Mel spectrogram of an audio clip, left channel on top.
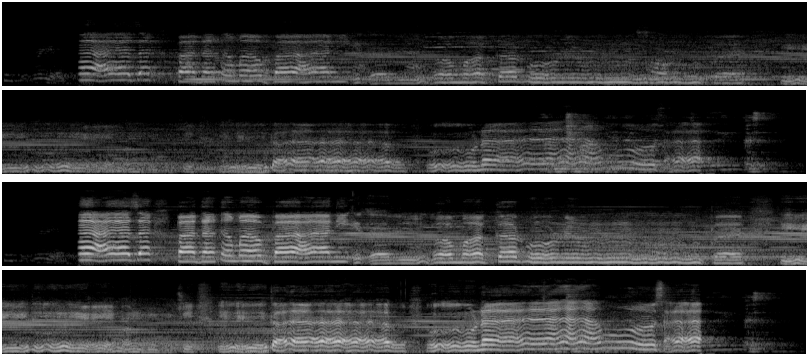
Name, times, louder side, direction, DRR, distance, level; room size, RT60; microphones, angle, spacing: voice 1, 0.0-0.6 1.2-4.3 5.9-7.5 10.2-10.7, left 2 dB, 70° left, -1 dB, 2.8 m, -49 dB
sound 1, 0.8-15.1, right 10 dB, 90° right, 0.3 m, -26 dB
sound 2, 1.8-11.6, equal, 75° right, 2.5 m, -44 dB
voice 2, 10.3-13.3, equal, 10° right, -3 dB, 2.0 m, -57 dB
voice 3, 13.4-15.6, left 1 dB, 5° left, -4 dB, 4.3 m, -41 dB
12.0 x 7.4 x 9.2 m, 1.2 s
head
